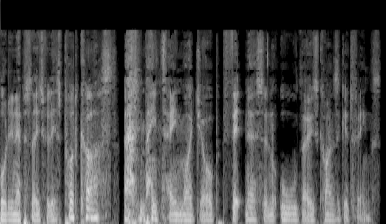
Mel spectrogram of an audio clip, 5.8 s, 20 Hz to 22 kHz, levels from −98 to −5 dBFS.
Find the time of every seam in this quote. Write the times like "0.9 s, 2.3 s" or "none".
none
